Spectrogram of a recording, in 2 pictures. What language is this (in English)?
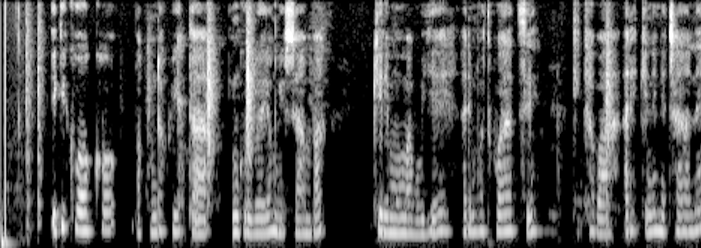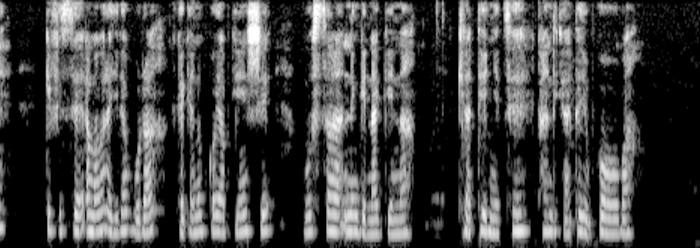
Rundi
